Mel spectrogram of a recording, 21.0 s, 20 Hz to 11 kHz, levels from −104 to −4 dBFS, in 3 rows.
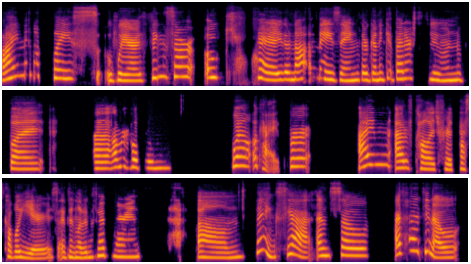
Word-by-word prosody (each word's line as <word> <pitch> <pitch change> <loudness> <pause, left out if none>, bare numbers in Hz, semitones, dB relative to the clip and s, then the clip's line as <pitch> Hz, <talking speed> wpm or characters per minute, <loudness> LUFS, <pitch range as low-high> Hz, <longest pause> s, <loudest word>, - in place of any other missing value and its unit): I'm 300 +6 +5
in - - -11 0.3
a - - -8 0.2
place 320 -2 -2 0.3
where 240 -2 +5
things 350 - -2
are 395 -1 +3 0.2
okay, 335 -6 +1
they're 280 -1 +2
not 285 +3 +2 0.2
amazing. 260 -5 +2
They're 265 0 +2
gonna 265 +1 +1
get 280 -1 -8
better 305 +2 +1 0.3
soon, 255 -1 +1 0.2
but 225 -1 +2 0.8
uh - - +4 0.2
I 280 - +3
was 315 0 -3
hoping 255 -3 -1 0.9
well, 345 0 +3
okay. 335 +1 -4 0.2
For 320 +1 +1 0.7
I'm 395 +2 +3 0.3
out 265 +1 +5
of 260 -3 -8
college 220 -3 0
for 210 - -2
the 200 - -2
past 230 -2 -2
couple 220 -2 0
years. 180 -2 -1
I've 215 - -4
been 215 -1 0
living 200 0 0
with 215 +3 -6
my 280 +1 +4 0.2
parents, 230 0 0 0.8
um 205 -1 0 0.4
thanks, 235 -5 -2
yeah. 320 -12 +3
And 275 +1 +2
so 280 -2 +2 0.4
I've 360 - +5
had, 470 +2 0
you 430 -3 +1
know, 205 -1 +1
260 Hz, 135 wpm, -24 LUFS, 225-315 Hz, 0.9 s, I'm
